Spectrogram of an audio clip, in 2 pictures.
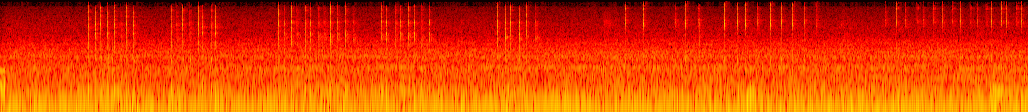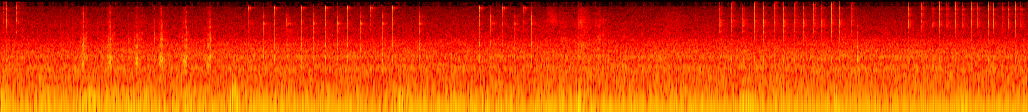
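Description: Clicks from the buttons of a Razer Viper Ultimate wireless mouse with optical switches, rapid bursts of faint, crisp clicking repeated in clusters over a quiet background hum, with no speech.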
